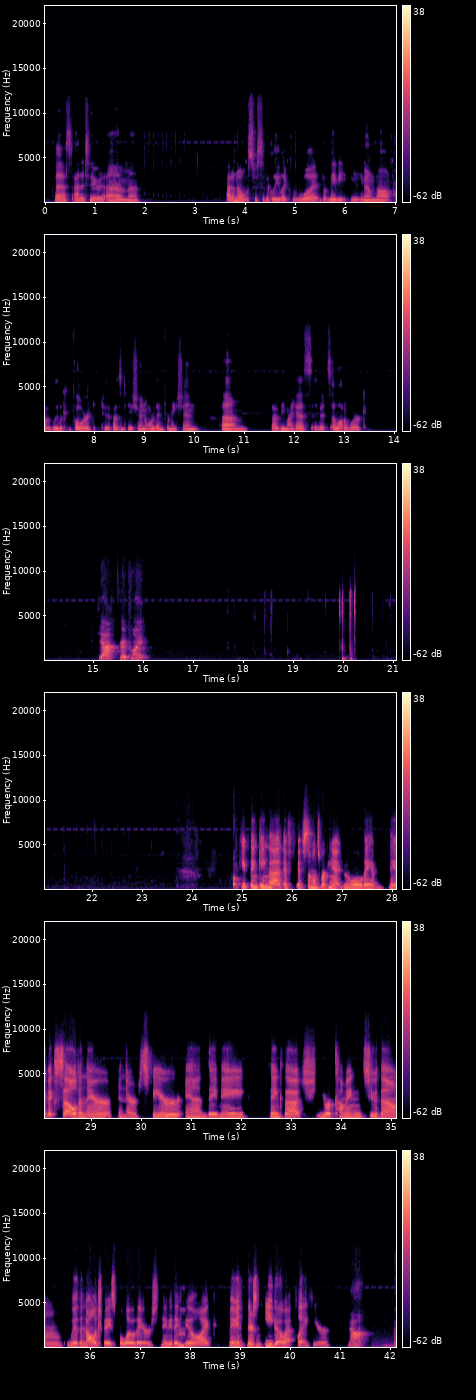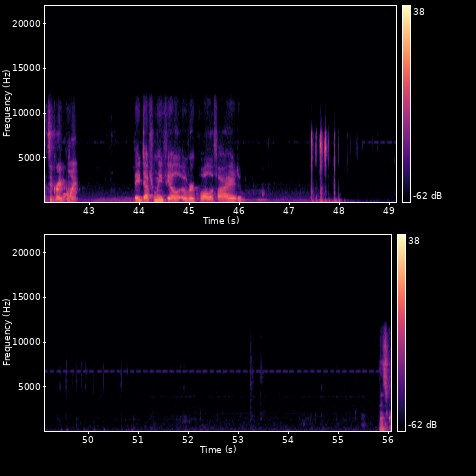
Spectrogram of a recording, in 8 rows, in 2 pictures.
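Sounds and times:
video call audio: 0:00.0 - 0:01.9, 0:03.6 - 0:11.0, 0:11.6 - 0:13.4, 0:15.2 - 0:16.0, 0:19.9 - 0:20.3, 0:24.8 - 0:48.2
keyboard typing: 0:01.7 - 0:02.8, 0:17.7 - 0:19.0, 0:19.6 - 0:22.8, 0:47.4 - 0:50.9
keyboard key clicks: 0:19.9 - 0:20.3, 0:47.4 - 0:48.2.

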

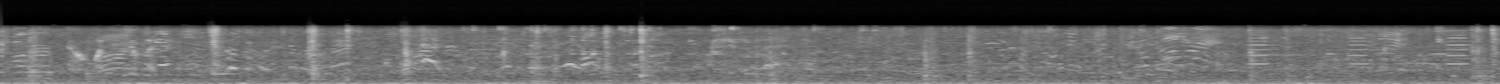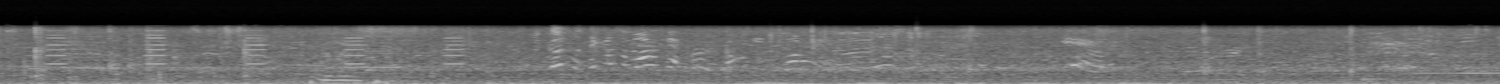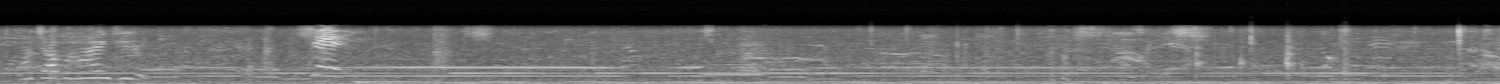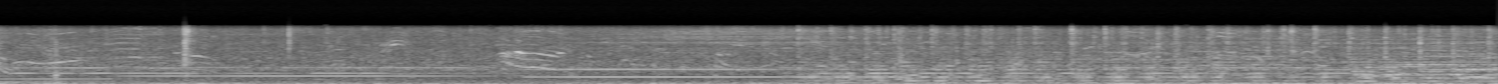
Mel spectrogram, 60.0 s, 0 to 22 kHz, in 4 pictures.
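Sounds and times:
crowd chatter: 0:00.0 - 0:59.9
car alarm chirping: 0:13.4 - 0:18.8, 0:19.4 - 0:19.7
steady tone at fixed pitches: 0:29.0 - 0:59.9.

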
